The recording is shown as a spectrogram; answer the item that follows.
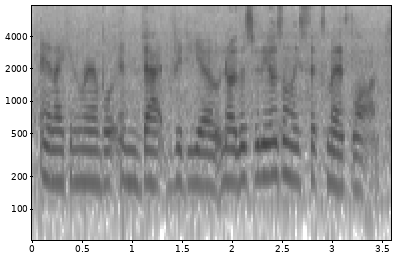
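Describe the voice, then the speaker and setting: Against noticeable background noise, a woman mumbles at a fairly quick pace in a fairly low voice. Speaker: mom vlogger. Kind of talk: casual vlog talk. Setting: at home in living room. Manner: mumbling, rambling.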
